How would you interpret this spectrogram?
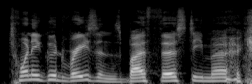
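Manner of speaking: ordinary talk, nothing marked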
